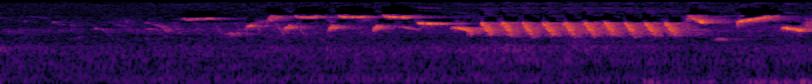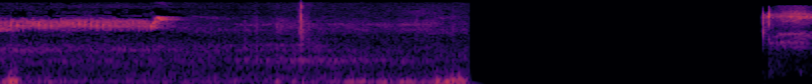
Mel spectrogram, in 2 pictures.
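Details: Wren song played back during a garden wildlife talk: a loud, rapid, high trill of evenly repeated sharp notes lasting several seconds, ending in a brief flourish, over low background rumble, then silence.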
